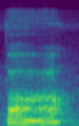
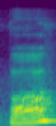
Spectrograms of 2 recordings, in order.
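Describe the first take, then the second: First: The syllable has a low dipping pitch. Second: The syllable has a rising pitch.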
